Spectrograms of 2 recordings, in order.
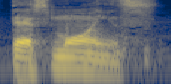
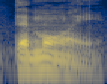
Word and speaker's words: Des Moines: 啊，都干净漂亮，除了底特律那种已经衰败的大城市以外，这个小城叫 Des Moines 啊，但是你一定要念 Des Moines 啊，如果你看到这个小城的名字，但是城虽然小，但是是爱荷华州的首府啊，如果你要不会念，你会念 Des Moines，这个就不行，这两个 S 都不发音，两个词儿的结尾，就像 Illinois 那个。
